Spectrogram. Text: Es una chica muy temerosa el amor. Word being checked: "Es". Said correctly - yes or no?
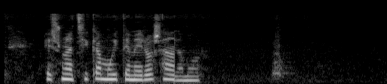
yes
